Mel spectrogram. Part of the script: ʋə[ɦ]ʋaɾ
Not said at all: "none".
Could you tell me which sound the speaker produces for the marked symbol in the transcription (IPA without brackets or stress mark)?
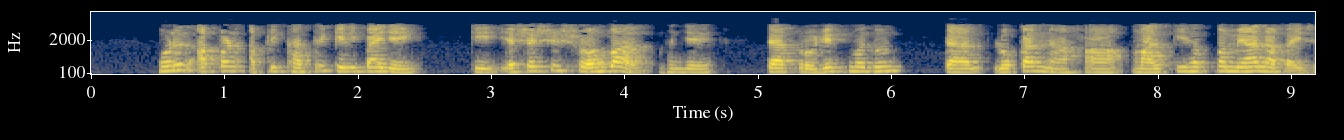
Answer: ɦ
